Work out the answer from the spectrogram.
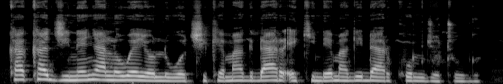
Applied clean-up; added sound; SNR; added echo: none; none; none; none.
